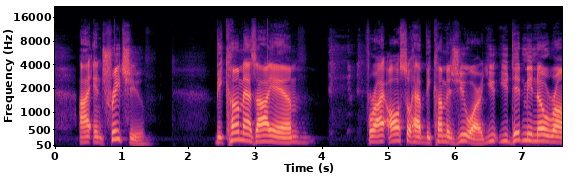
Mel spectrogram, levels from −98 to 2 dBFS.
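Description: No technical faults are audible anywhere in this clip.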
